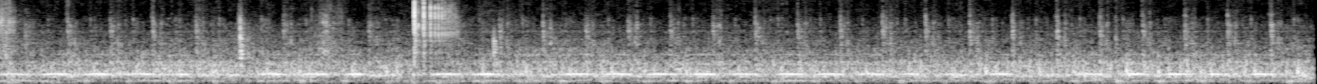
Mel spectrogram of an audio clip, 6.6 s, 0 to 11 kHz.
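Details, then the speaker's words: Sewing machine sewing binding through all layers with a 1/4 inch seam, sounding clunky just before: light, even, fast stitching hum with no knocks or catches. Sounds better; normal running. "Is your needle okay? That sounds better."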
